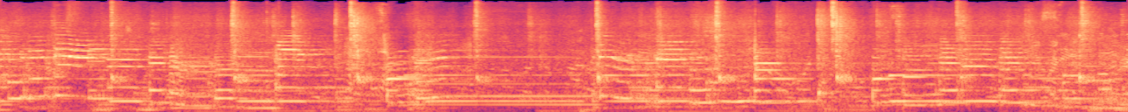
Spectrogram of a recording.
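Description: Live blues band playing an instrumental passage, a guitar-led lead line over drums and bass, with two long held notes in the middle.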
